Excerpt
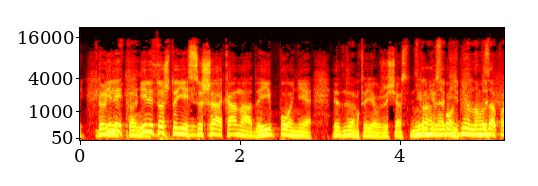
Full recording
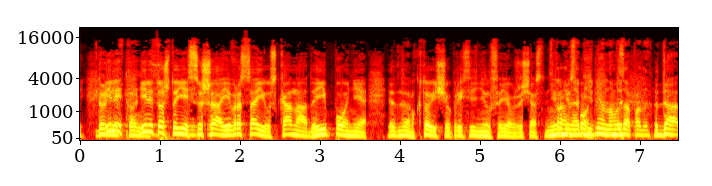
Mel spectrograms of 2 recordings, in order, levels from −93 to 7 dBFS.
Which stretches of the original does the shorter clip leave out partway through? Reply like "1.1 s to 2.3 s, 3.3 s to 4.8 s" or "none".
1.8 s to 2.5 s, 4.2 s to 5.2 s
